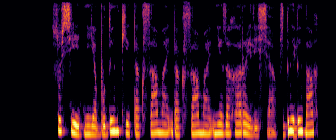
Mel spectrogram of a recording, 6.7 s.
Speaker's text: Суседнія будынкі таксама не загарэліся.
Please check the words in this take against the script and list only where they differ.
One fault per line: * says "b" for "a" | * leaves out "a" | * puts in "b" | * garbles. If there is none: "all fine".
* puts in "таксама"
* garbles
